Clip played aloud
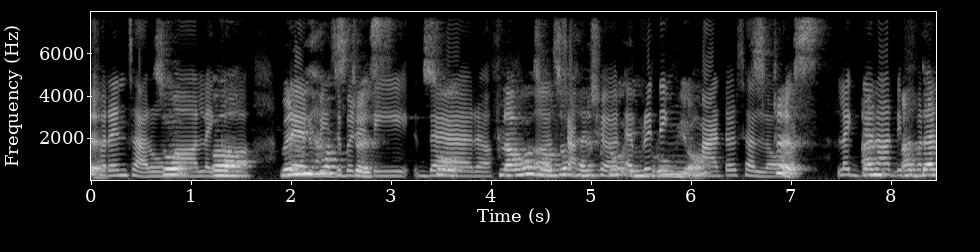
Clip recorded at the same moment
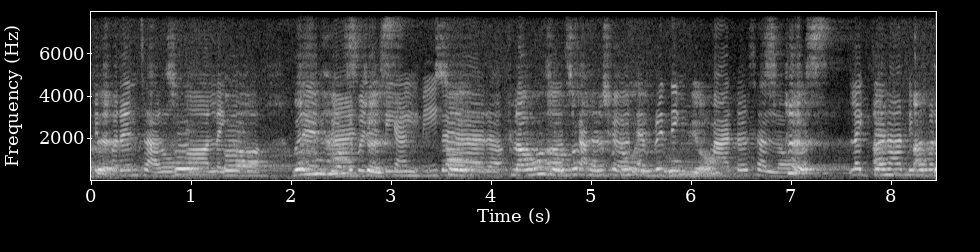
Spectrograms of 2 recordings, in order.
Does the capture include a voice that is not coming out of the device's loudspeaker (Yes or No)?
Yes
